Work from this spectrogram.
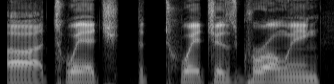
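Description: A man's voice: medium pitch, fairly even intonation, extremely slow, smooth, no room sound, studio quality. A man hosting a livestream in casual chat, often stammering and repeating words. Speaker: livestream host.

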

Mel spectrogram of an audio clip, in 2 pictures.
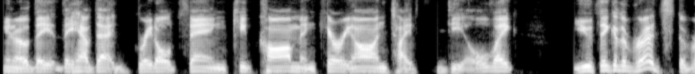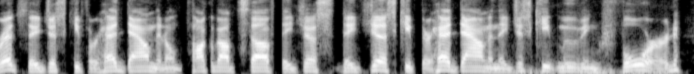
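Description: A man's voice: medium pitch, unhurried, sharp tone, no echo. A man with a Southern American accent hosting a casual interview, chatty and self-deprecating, with frequent restarts. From Southern United States. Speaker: podcast host.

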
